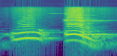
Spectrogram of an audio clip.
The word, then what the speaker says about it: when: এরপরে WHEN উ এন উ এন মানে কখন। WHERE উ আর উ আর, এরকম উচ্চারণ গুলো আসবে কিন্তু।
